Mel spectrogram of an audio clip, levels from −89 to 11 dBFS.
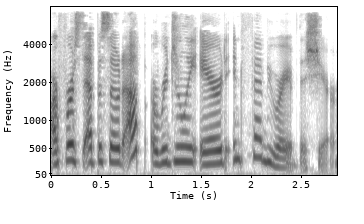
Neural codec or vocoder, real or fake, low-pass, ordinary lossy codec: none; real; 7.2 kHz; MP3, 48 kbps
